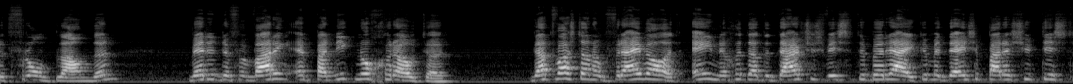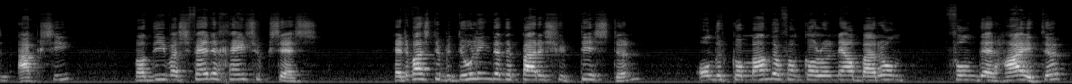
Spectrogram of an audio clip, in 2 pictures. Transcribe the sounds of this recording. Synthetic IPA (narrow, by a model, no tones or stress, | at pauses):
ətfrontlɑndən | ʋɛrdəndəfərʋɑɾɪŋɛnpaniknɔxːrowtər | dɔtʋɑsdɔnowkfrɛjʋɛlˠɦətejnəɣədɑt̚dədœɥtsərsʋɪstətəbərɛjkənmɛt̚dejzəpaɾasutɪstənaksi | ʋɑnt̚diʋɑsfɛrdərχejnsyksɛs | hətʋɑzdəbədulɪŋdɔt̚dəpaɾasutɪstən | ʔondərkomandofɑnkolonɛlˠbaɾon | fondɛrɦajtə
